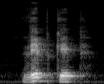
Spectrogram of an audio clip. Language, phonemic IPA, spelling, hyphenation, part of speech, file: Dutch, /ˈʋɪp.kɪp/, wipkip, wip‧kip, noun, Nl-wipkip.ogg
- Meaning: spring rider, spring rocker (playing device)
